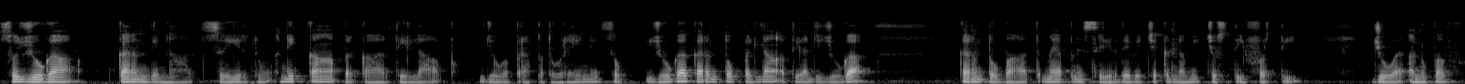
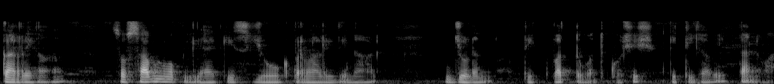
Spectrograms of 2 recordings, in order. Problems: background sounds at intervals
